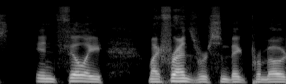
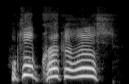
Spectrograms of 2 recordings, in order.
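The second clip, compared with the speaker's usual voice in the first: very high, very loud, shrill, rude puppet voice; 5 dB louder than usual. A self-described worst ventriloquist speaks as the puppet to guests, in a puppet voice. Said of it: "I'm the world's worst ventriloquist".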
